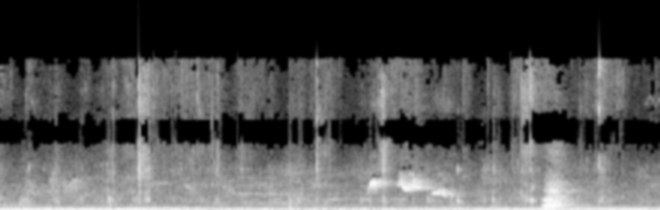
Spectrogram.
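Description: A neighbour's dog whining and barking: two short whines about three seconds in and a sharp bark a little over a second later, over a steady low hum.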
